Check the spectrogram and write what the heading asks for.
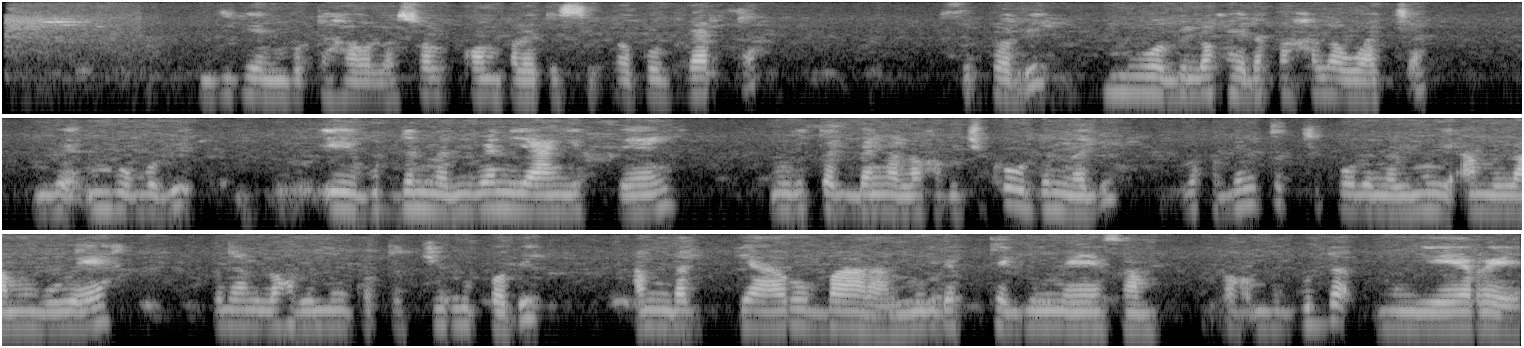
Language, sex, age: Wolof, female, 36-49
